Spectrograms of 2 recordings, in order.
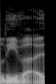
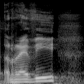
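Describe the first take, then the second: First: The name begins with a clear L sound. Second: The name begins with an R-like sound. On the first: This is how the English dub says it. "in the English dub they say Levi" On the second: This is how the Japanese version says it. "they pronounce Levi as Revi in Japanese"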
